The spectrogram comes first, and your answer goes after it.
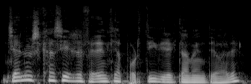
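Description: Man, warm low-toned voice, a bit raspy, emphatic, talks straight to the listener. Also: big pitch swings, brisk. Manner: emphatic, addresses the listener directly. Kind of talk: casual storytelling monologue.

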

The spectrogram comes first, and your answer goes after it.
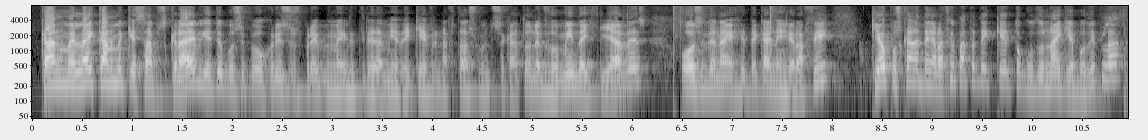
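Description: A man co-hosts a casual sports live stream in an upbeat, chatty tone. His slightly higher voice runs through channel announcements and viewer shout-outs. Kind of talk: casual chat with channel promotion.

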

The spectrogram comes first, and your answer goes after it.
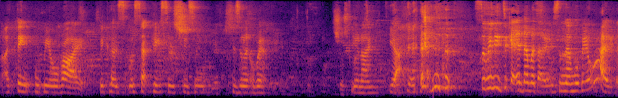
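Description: A woman's voice: a little high, moderate pace. A woman pundit on a sports podcast, speaking tentatively and giggling as she chats. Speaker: pundit guest. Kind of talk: casual sports chat. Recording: roomy echo.

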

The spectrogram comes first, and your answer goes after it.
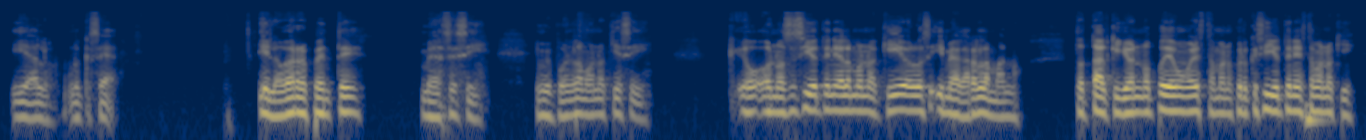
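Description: A man's voice: medium pitch, darkish tone, no room sound, clean studio sound. A young man, co-hosting a podcast, rambling casually through a personal story and acting out his own cries. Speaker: podcast co-host.

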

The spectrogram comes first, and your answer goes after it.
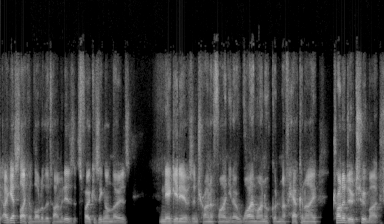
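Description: A man hosting an interview, who talks in a rambling, hesitant way with many restarts. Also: lowish voice. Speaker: podcast host and actor. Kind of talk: casual interview.

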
